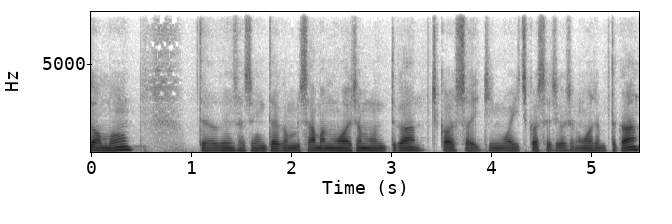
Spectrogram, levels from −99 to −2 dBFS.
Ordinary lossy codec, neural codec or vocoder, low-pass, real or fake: none; codec, 16 kHz, 0.9 kbps, LongCat-Audio-Codec; none; fake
